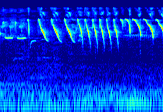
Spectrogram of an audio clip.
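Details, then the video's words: A canary sings a fast run of bright, high downslurred notes, about four per second, after a short steady whistle; a song-tutor recording for young canaries and other songbirds. "Kenari gacor"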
